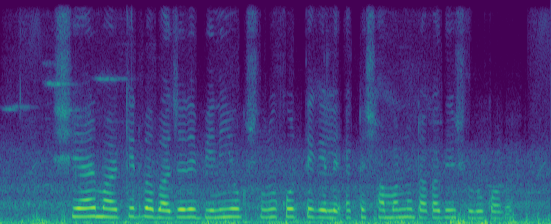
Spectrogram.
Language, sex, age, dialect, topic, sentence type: Bengali, female, 60-100, Northern/Varendri, banking, statement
